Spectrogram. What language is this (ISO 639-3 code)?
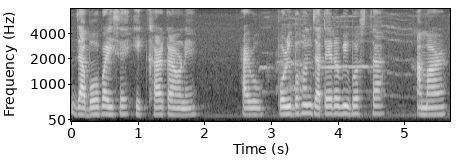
asm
